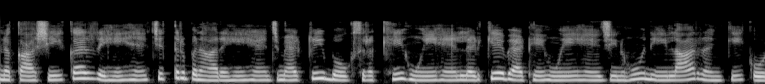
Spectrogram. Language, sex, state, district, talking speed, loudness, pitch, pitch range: Hindi, female, Chhattisgarh, Sukma, 180 wpm, -16 LUFS, 205 Hz, 195-225 Hz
